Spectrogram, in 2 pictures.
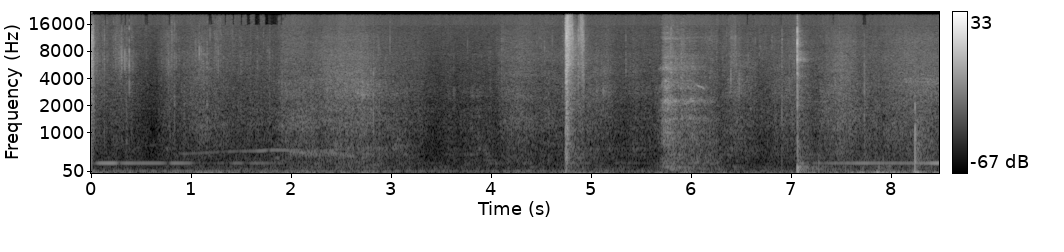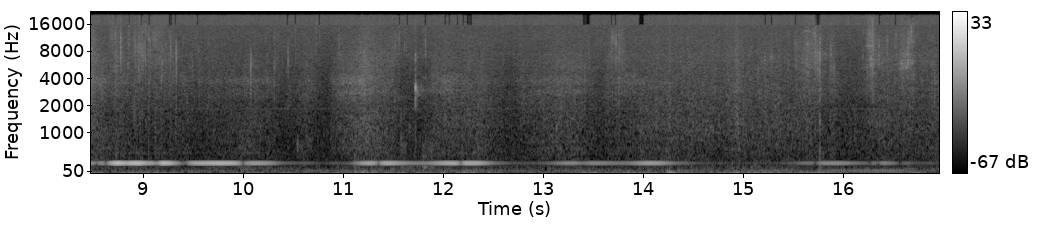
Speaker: I'm gonna be using this tuner fork right here. I'm gonna be bringing it, and I'm gonna need you to tell me whether you hear it equally from one side to the other.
